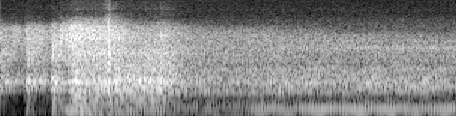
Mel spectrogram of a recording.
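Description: Engine of a beat-up Honda car cranking and catching, then settling into a steady, fairly loud idle with a low hum, no talking.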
